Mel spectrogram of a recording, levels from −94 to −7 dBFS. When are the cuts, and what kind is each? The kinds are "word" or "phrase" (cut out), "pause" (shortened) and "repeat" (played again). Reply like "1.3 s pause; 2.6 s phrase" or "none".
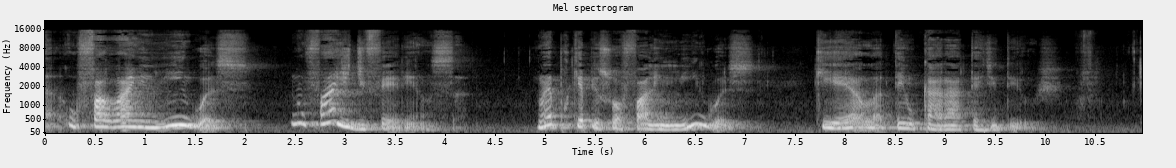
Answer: none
